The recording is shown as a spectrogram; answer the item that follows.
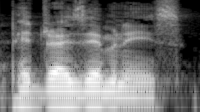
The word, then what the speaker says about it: Pedro Ximenes: I know it's an X, not the Z, but that's how you say it, Pedro Ximenes.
